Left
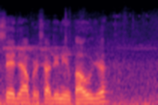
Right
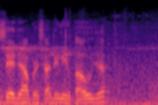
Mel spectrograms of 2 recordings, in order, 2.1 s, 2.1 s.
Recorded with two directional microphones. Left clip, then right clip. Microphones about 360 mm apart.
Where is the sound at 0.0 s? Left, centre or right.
Centre.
